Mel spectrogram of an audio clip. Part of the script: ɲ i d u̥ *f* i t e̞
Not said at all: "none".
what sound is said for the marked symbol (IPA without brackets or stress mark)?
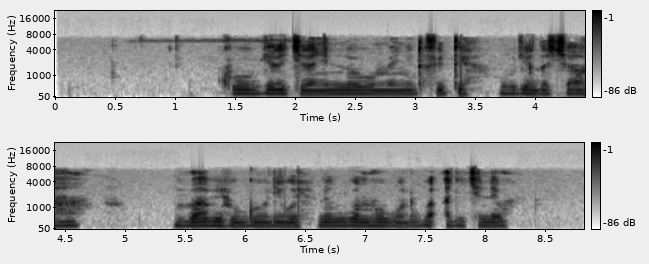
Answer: f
